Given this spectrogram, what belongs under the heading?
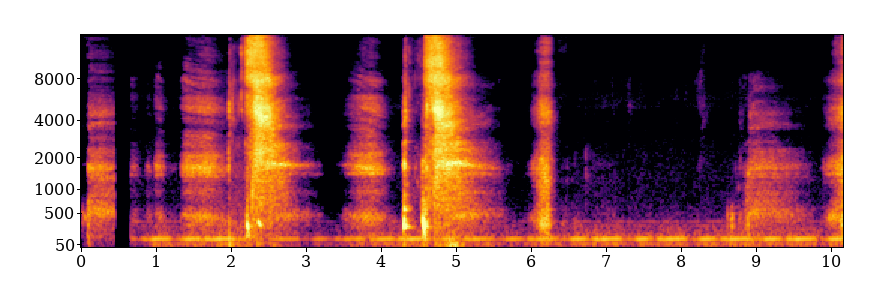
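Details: Man with a common cold, during a week of cold progression: a quick run of four forceful sneezes in a row, each after a sharp breath in, then sniffles and quiet breathing.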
